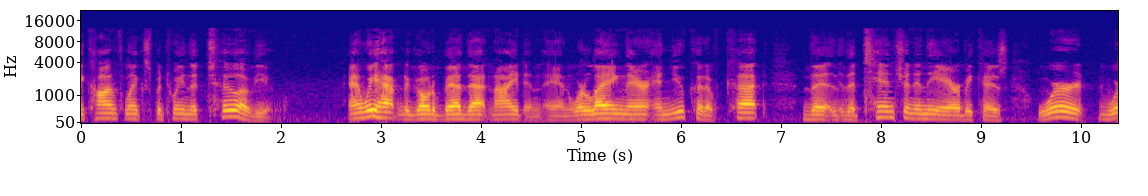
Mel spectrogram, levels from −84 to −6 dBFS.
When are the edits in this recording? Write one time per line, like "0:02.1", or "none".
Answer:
0:02.6
0:07.6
